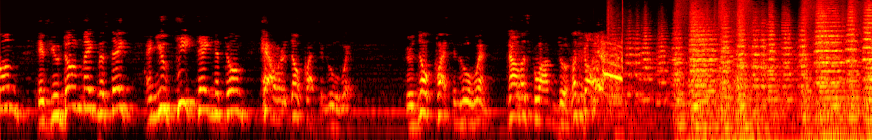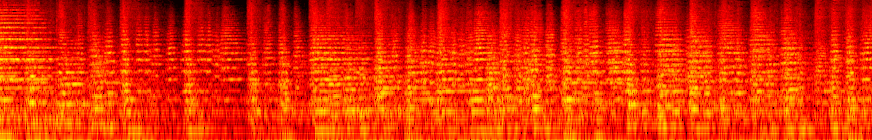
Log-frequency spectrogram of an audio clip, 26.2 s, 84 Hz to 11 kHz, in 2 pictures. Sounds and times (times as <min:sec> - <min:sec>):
Speech: 0:00.0 - 0:05.3, 0:06.1 - 0:09.4
Music: 0:00.0 - 0:26.1.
